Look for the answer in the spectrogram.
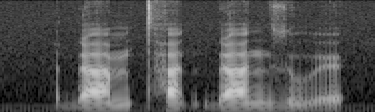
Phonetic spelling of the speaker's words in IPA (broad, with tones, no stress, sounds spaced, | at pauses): ɗ a˨˦ m t̪ʰ a̰˧˨ n ɗ a˧ n z u˧˩˨ ə̯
